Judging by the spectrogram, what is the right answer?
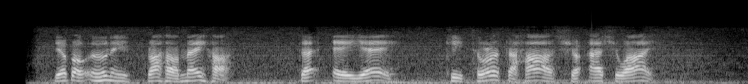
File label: voice, hebrew language; Psalm 119:77; yevo'oonee rahameyha ve'eyh'yeyh, kee-torateha sha'a'shu'ai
